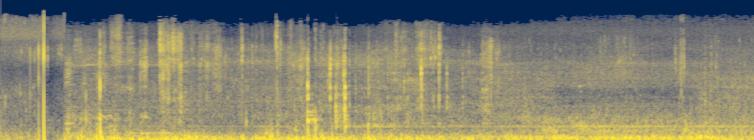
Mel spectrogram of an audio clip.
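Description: A kayak paddle dips and splashes in the water.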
